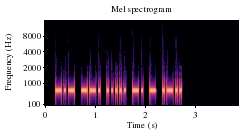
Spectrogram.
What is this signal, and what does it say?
Morse code, heard as a keyed tone, about 27 wpm, 700 Hz. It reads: KG5NTL
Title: USA Call Signs - 6 Characters - 2x Character Spacing - 28wpm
